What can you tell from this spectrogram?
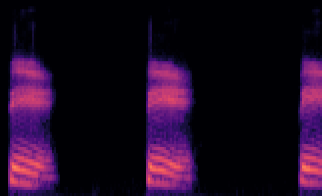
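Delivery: পে with a long "ay" vowel; German-style পে, vowel held; German letter name পে. Shown as a demonstration. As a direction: say পে as German P, "peh". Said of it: "সেটাকে তারা বলে পে".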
